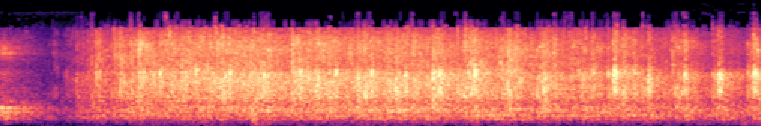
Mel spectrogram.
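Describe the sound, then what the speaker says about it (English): A large conference hall audience at the Afreximbank Annual Meetings claps steadily and loudly throughout, a sustained wash of applause welcoming a Comorian presidential advisor to the stage. "He didn't hear the applause, please."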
